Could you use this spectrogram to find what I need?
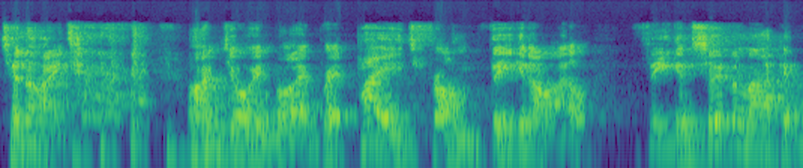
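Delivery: broadcast-style show-intro announcer delivery. Host introducing a guest on the episode, in an announcer voice. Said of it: "this is my announcer's voice".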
